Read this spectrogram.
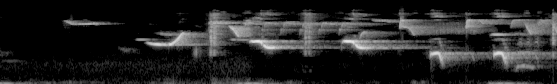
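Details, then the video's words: Birds chirping: high thin whistled notes, rising and falling slurred chirps and short sharp calls overlapping in quick succession. "birds chirping"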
